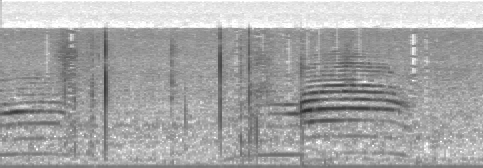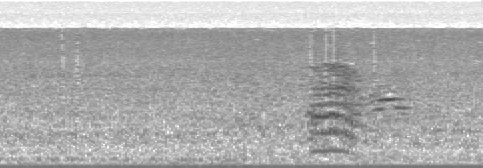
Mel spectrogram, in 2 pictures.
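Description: A cat meowing three times: a short meow at the start, a louder, longer one about two seconds in, and a faint short one about five seconds in, over a steady low hum.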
